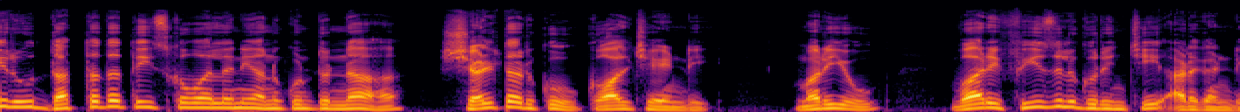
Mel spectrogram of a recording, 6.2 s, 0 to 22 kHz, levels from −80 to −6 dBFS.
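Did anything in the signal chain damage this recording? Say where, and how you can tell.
No, no damage is audible.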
